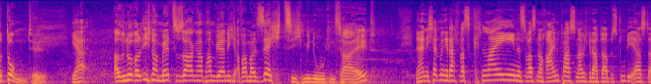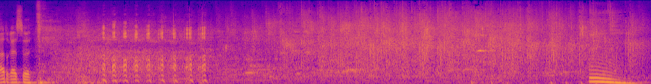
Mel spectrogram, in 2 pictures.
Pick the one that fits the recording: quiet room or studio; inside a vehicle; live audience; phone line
live audience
